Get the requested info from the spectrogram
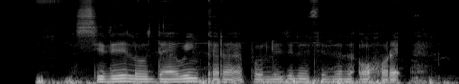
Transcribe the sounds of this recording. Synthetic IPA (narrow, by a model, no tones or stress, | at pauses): sɪðɛːlɔːd̪aːwɛːŋkʰɐɾʔaːɐpʰɔːlɔjɐðɐfɪɾɐðɐʔɔːhɔɾɛ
